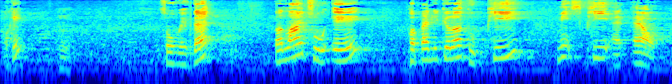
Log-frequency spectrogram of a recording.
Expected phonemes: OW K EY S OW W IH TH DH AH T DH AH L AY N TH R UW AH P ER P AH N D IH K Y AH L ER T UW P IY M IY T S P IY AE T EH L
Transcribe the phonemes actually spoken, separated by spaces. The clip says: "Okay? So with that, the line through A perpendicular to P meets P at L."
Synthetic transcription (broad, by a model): OW K EY S OW W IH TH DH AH T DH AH L AY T R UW AH P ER P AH N D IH K Y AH L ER T UW P IY M IY T S P IY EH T EH L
